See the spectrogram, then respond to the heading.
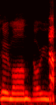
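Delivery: put-on deepened voice. Imitating the oldest son greeting mom: imitating oldest son's deep voice. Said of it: "he's got a deep voice".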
